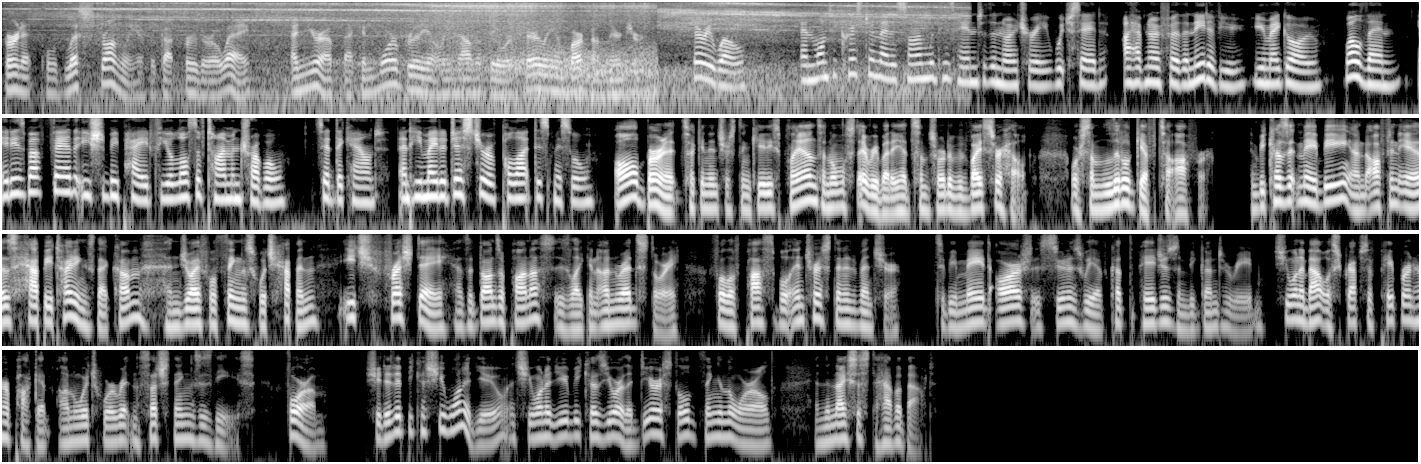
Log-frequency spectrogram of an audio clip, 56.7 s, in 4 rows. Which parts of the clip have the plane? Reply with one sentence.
You can hear the plane from 0.0 to 9.7 s.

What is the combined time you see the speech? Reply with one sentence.
You can hear the speech for 52 seconds altogether.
